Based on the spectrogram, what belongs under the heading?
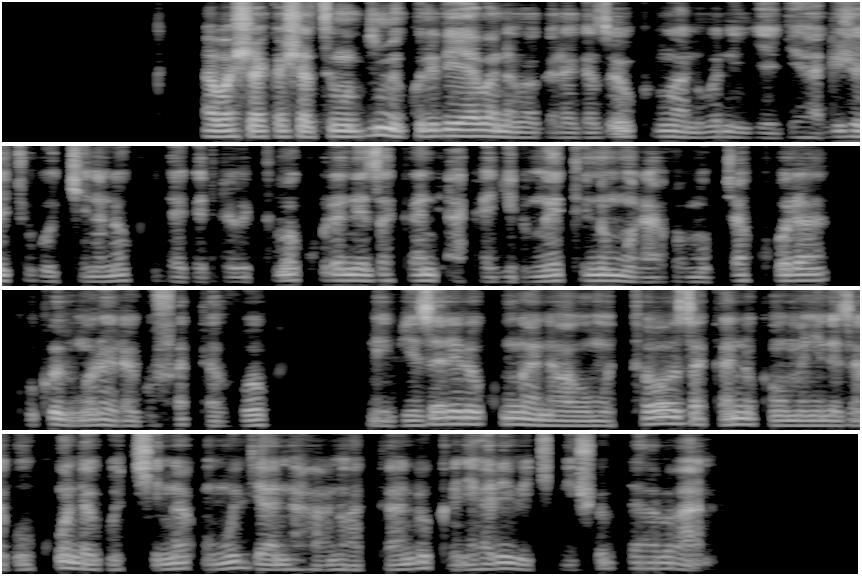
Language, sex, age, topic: Kinyarwanda, male, 25-35, education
